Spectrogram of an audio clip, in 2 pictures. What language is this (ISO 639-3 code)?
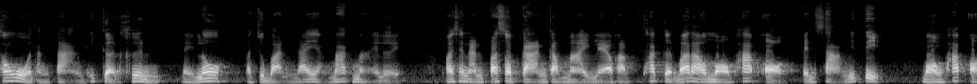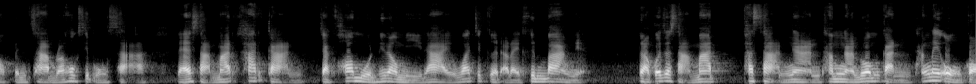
tha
